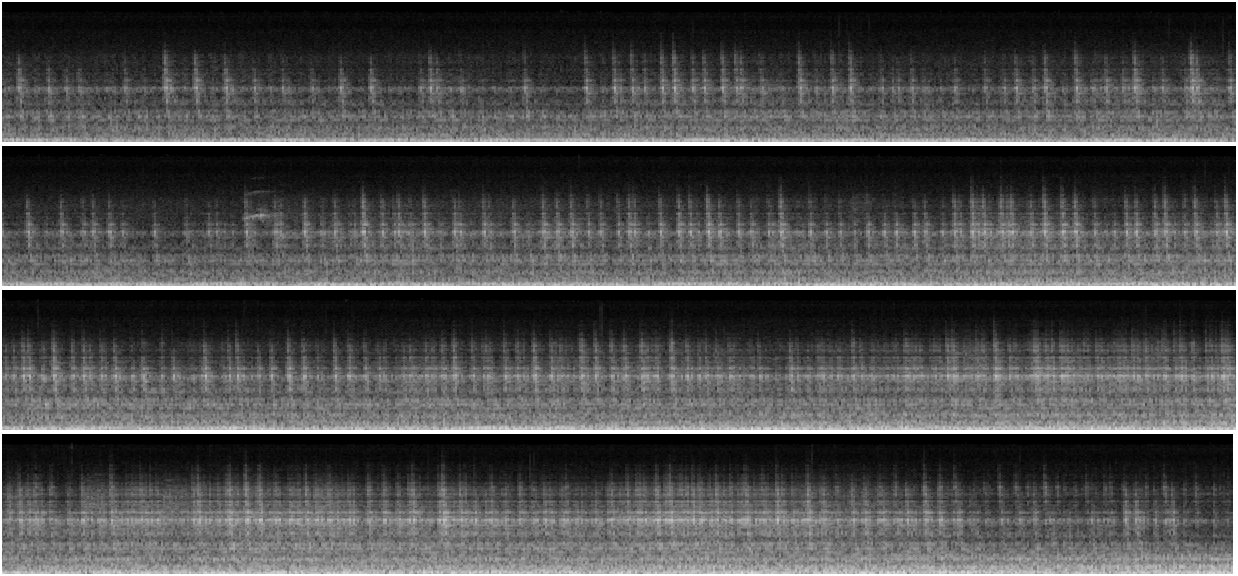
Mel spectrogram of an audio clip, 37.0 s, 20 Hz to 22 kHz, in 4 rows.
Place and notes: {"date": "2009-05-11 23:41:00", "description": "Stazione Topolo 1999, high tension cable, Italy", "latitude": "46.18", "longitude": "13.60", "altitude": "552", "timezone": "Europe/Berlin"}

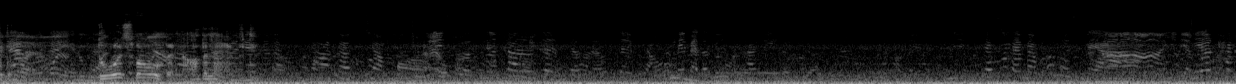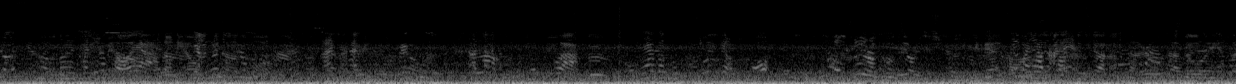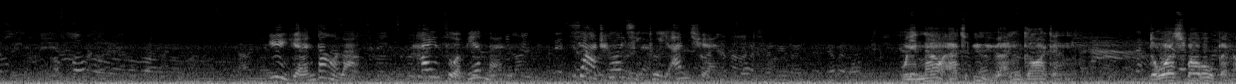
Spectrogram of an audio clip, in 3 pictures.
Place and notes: {"title": "Huangpu District, Shanghai - Line 10 (Shanghai Metro)", "date": "2013-12-03 17:24:00", "description": "From East Nanjing Road Station to Laoximen Station, Binaural recording, Zoom H6+ Soundman OKM II", "latitude": "31.22", "longitude": "121.48", "altitude": "8", "timezone": "Asia/Shanghai"}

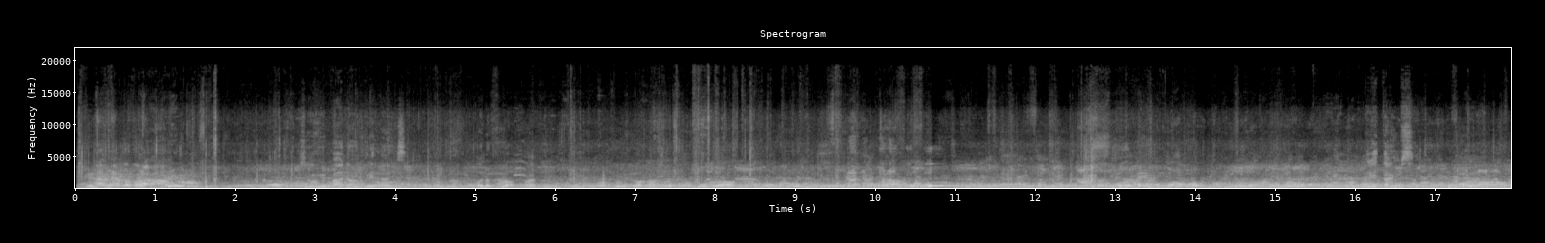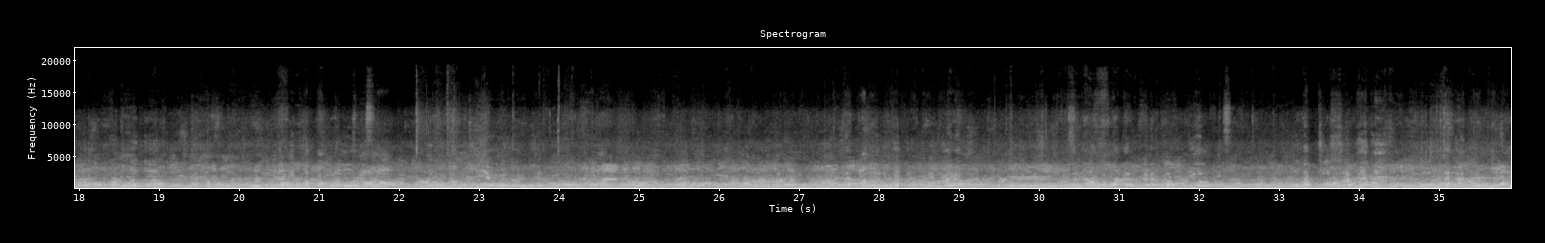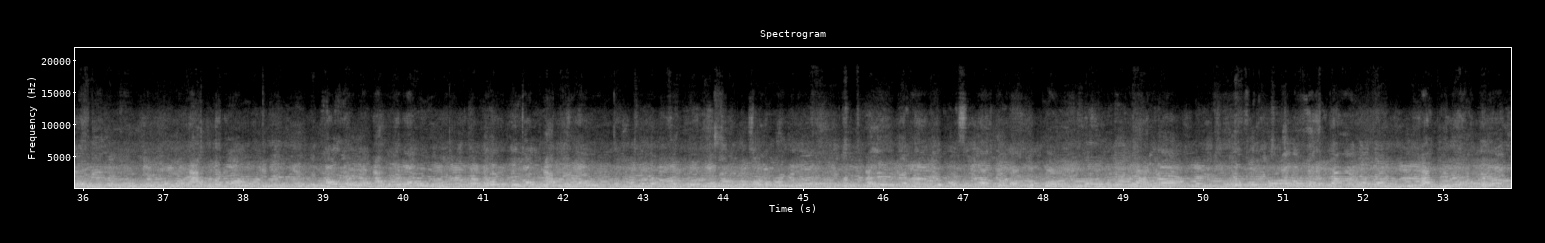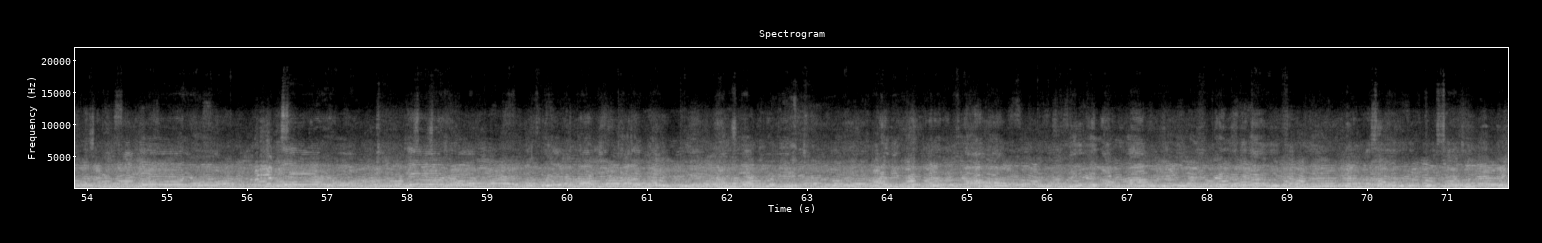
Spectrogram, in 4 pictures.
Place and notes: {"title": "Togbe Tawiah St, Ho, Ghana - church of ARS service: On your knees!", "date": "2004-08-26 17:51:00", "description": "church of ARS service: \"On your knees!\"\nThis is the point where everybody gets on his knees to pray to the almighty.\nThe church of ARS has a nice website. NB: i am not a believer, so i don't chase souls.", "latitude": "6.61", "longitude": "0.47", "altitude": "503", "timezone": "Africa/Accra"}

